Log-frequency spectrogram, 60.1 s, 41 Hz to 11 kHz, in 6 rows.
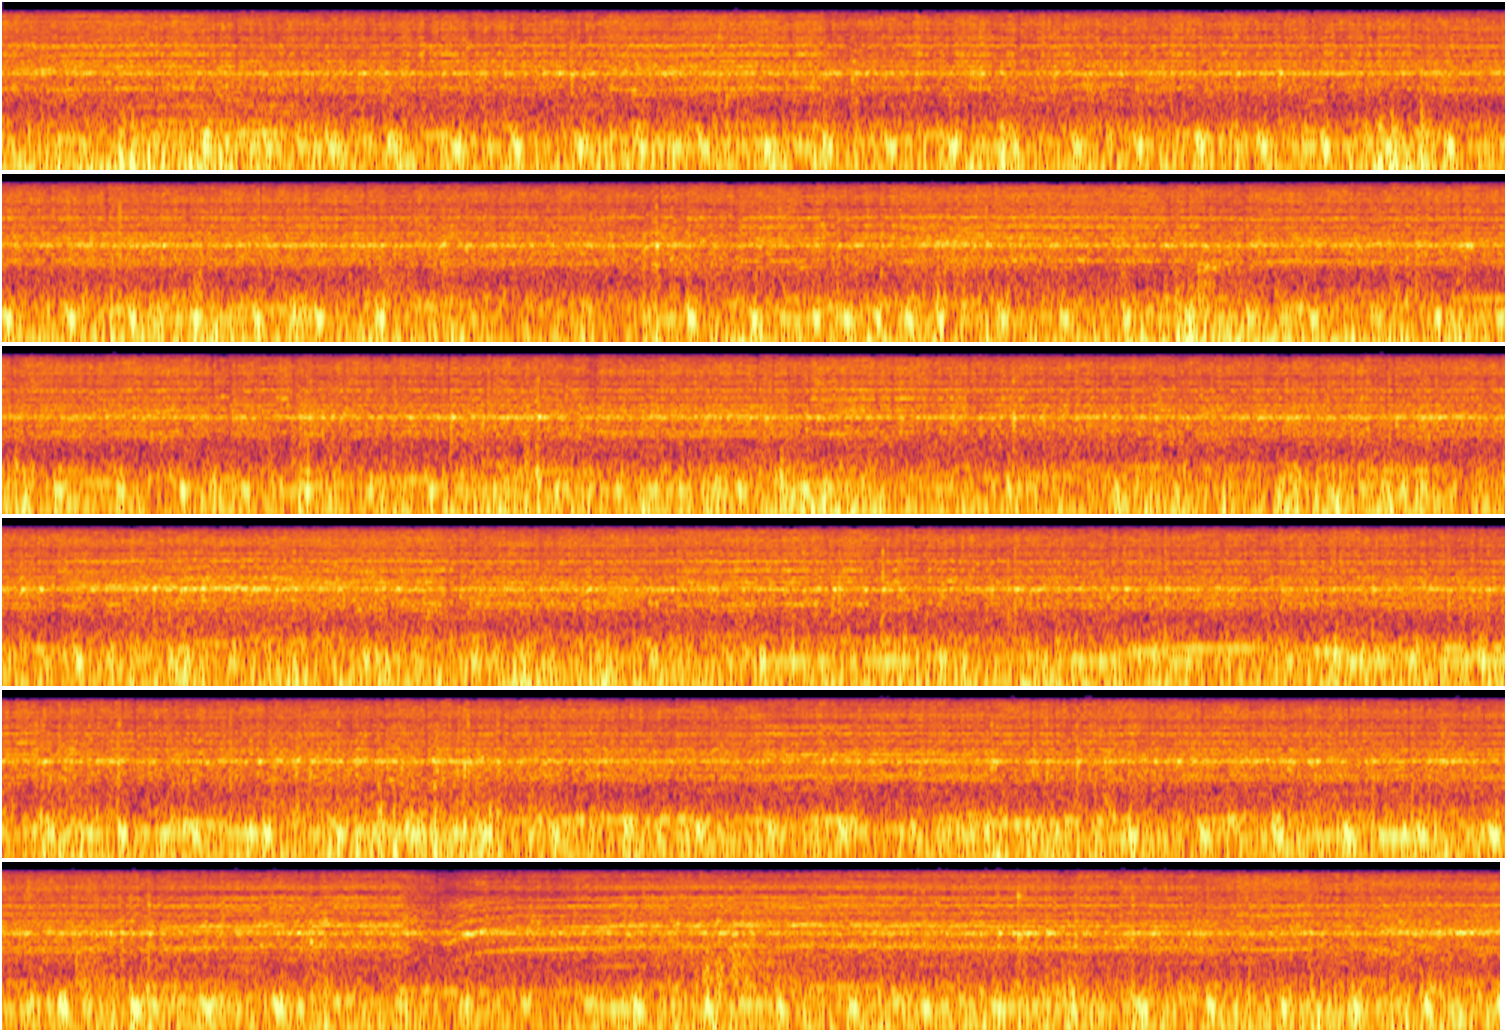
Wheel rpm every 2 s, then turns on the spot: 170, 160, 170, 170, 170, 170, 170, 170, 160, 160, 170, 170, 170, 170, 160, 160, 170, 170, 170, 170, 170, 170, 160, 170, 170, 160, 150, 160, 170, 160.
none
